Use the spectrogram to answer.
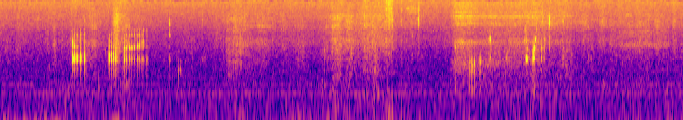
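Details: Low rumbling gurgles with brief squeaky bubbling bursts over steady background, released during chiropractic abdominal work a few inches above the belly button; audible bowel sounds, borborygmi.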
